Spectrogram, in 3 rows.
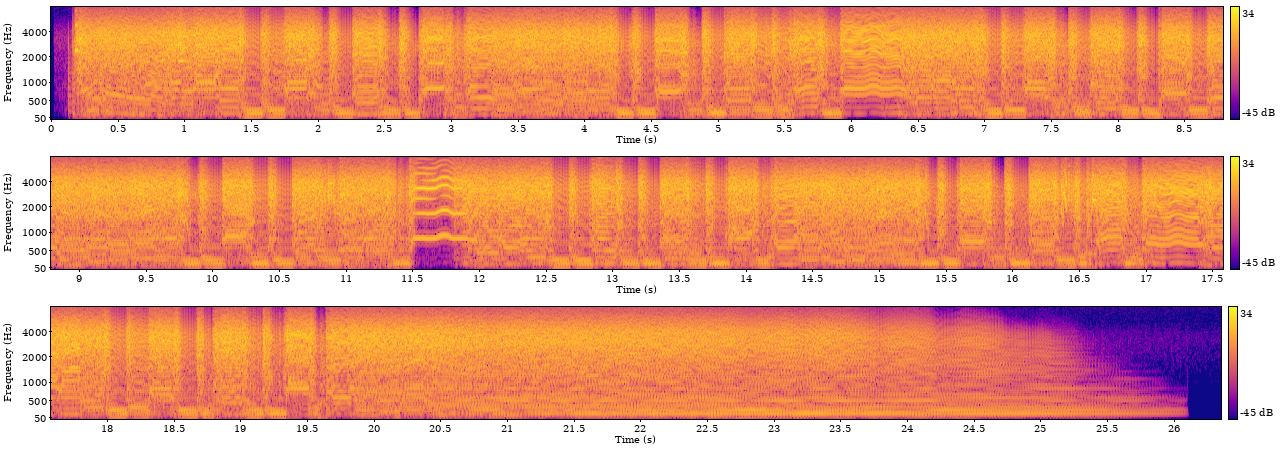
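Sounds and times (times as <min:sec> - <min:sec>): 
guitar through Two Notes ReVolt preamp on high gain: 0:00.0 - 0:26.2.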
